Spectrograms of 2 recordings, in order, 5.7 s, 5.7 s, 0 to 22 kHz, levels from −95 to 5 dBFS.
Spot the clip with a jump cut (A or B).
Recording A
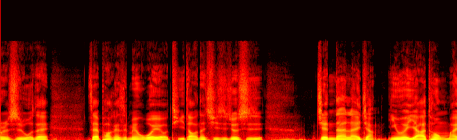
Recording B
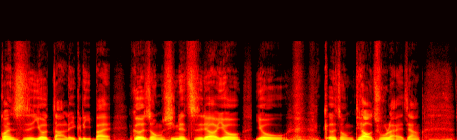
B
